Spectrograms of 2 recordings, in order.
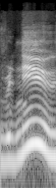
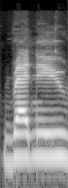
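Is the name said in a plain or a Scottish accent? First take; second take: Scottish; plain. First: The name is said in a Scottish accent. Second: The name is said in a plain accent. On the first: "If you're Scottish, it's hey" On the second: "I get a lot of people"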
